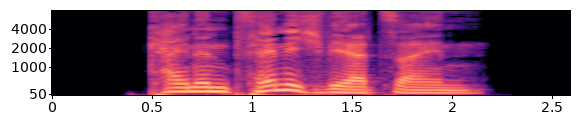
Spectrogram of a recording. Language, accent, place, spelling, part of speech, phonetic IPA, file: German, Germany, Berlin, keinen Pfennig wert sein, phrase, [ˌkaɪ̯nən ˈp͡fɛnɪç ˈveːɐ̯t zaɪ̯n], De-keinen Pfennig wert sein.ogg
- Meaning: to not be worth a dime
